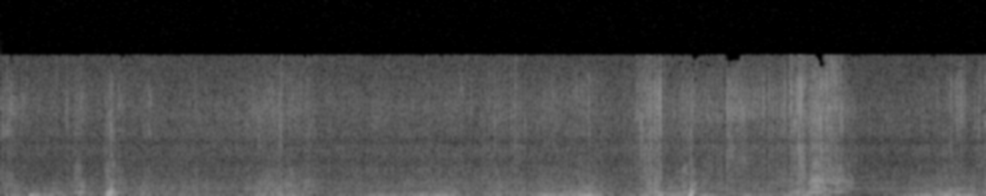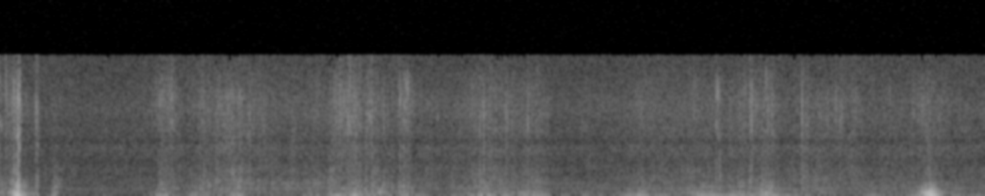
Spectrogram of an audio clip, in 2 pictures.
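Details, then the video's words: Natural buzzing of honey bees within the hive: a steady, layered hum that stays fairly even over twenty seconds, punctuated by a few sharp clicks and short louder swells. "bees therapy hive natural buzzing sound"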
